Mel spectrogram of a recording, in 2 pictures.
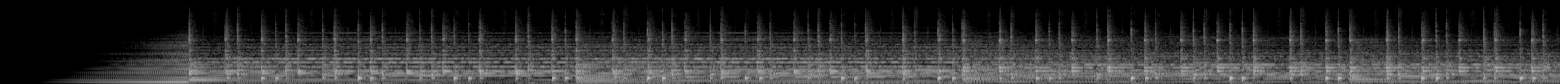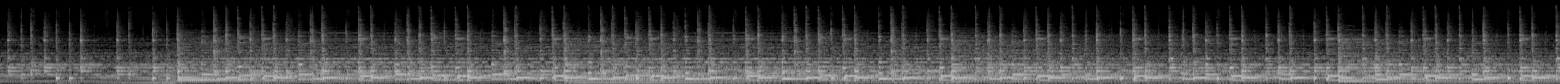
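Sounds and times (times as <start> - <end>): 
African music: 1.9 - 31.1.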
